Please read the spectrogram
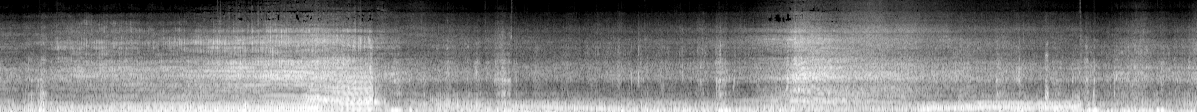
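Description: ATV engine accelerating, its pitch climbing steadily for several seconds before the throttle closes about seven seconds in. It runs lower for a while, with a rush of noise a little after the middle, then revs up again near the end.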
